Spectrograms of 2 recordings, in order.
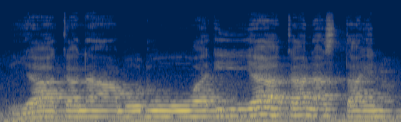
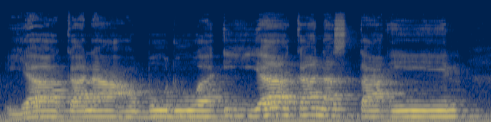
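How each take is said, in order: The two takes are said the same way.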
